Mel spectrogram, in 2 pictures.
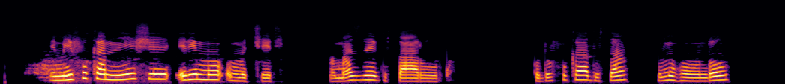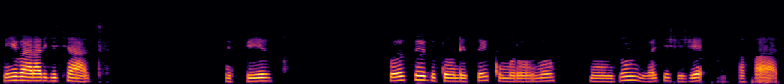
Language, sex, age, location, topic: Kinyarwanda, female, 50+, Musanze, agriculture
